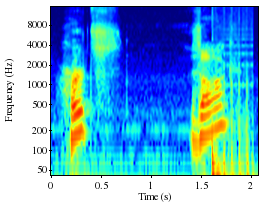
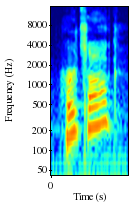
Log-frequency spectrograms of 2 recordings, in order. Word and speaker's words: Herzog: we've got paul saborin hertz zog herzog sorry i mispronounced your name he came in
